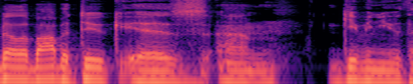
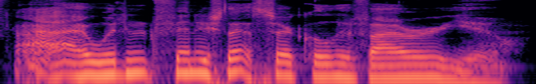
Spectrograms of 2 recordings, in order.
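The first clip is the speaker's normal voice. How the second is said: put-on old lady voice, much higher; 6 semitones higher than usual. Narrating a scene, a voice speaks from behind the listener: little old lady voice. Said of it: "you hear a voice from behind you of a little old lady".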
